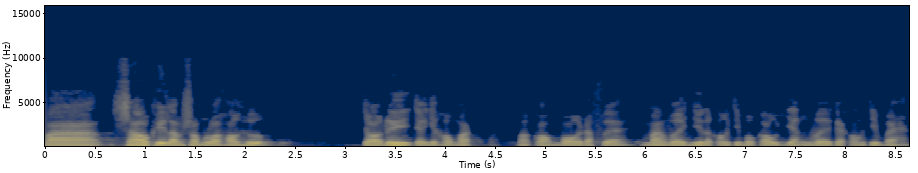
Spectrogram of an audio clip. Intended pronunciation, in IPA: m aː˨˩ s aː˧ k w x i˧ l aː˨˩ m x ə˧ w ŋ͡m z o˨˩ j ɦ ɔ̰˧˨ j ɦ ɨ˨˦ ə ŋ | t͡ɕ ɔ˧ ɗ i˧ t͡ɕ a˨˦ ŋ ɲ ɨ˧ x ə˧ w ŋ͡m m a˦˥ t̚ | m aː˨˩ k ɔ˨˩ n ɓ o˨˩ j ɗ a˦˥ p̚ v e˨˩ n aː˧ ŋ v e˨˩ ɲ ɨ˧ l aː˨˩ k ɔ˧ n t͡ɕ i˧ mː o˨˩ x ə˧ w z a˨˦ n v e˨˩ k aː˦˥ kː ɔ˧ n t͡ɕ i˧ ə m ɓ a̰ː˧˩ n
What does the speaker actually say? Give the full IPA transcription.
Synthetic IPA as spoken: m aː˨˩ s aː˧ w x i˧ l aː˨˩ m s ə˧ w ŋ͡m z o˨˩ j ɦ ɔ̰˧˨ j ɦ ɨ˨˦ ə ŋ | t͡ɕ ɔ˧ ɗ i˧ t͡ɕ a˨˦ ŋ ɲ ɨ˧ x ə˧ w ŋ͡m m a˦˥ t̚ | m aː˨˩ k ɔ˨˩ n ɓ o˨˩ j ɗ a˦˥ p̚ v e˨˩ m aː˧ ŋ v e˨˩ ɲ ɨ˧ l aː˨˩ k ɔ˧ n t͡ɕ i˧ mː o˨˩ k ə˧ w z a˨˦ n v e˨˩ k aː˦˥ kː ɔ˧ n t͡ɕ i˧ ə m ɓ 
